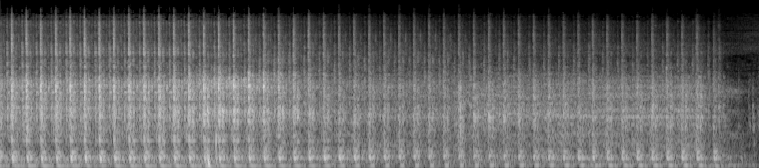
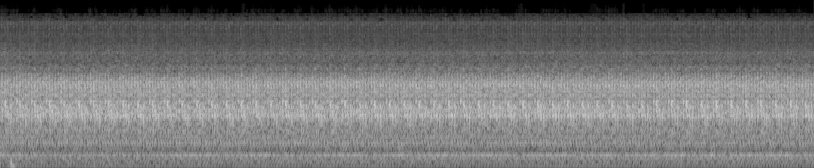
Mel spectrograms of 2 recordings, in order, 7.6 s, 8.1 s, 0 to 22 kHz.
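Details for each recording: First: Land Rover Discovery 2 TD5 jump-started at idle: a sharp, steady metallic clacking that grows louder as it runs, until shutdown. Engine knock; bottom-end failure suspected and the engine will be replaced. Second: Land Rover Discovery 2 TD5 five-cylinder diesel, manual gearbox, engine suspected bottom-end failure: steady, even clatter at idle with no misses, knocks or hunting; sounds smooth, normal idle.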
